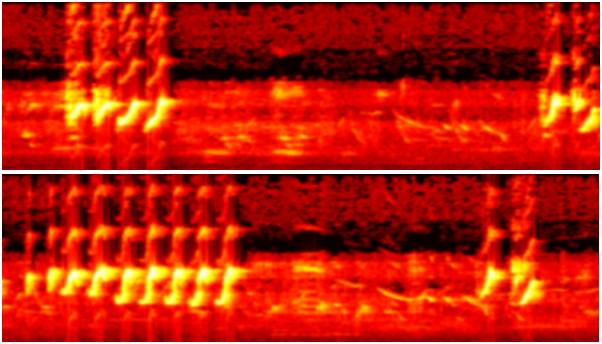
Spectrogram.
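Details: Three bursts of song from a male purple sunbird: a short opening run of high ringing notes, a longer fast series of about fifteen metallic upsweeps midway, and a brief final phrase, with soft chirps between.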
